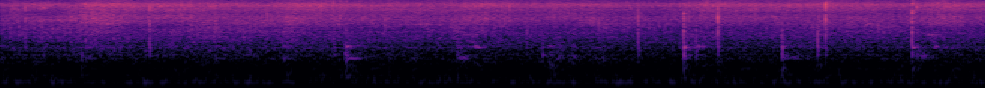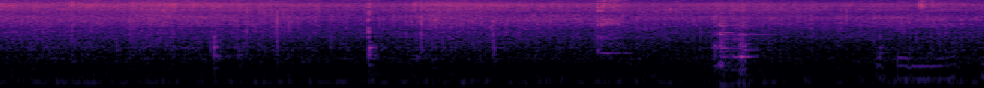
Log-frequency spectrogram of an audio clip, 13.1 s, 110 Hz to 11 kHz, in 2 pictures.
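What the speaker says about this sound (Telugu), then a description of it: "టమాటోస్ కూడా ఆనియన్స్ లాగా ఒక 10 మినిట్స్ మంచిగా ఆయిల్లో మగ్గనివ్వాలి." Tomatoes with chopped coriander fry in oil for a paneer curry, giving a steady soft sizzle with scattered clicks and scrapes of stirring close by, and no talking.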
